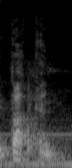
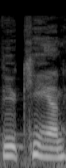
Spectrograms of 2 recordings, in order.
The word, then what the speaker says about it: Buchan: young lady and buckin is that how you pronounce the last name they pronounce it that way in Scotland but we pronounce it Buchan here in America right and you're a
